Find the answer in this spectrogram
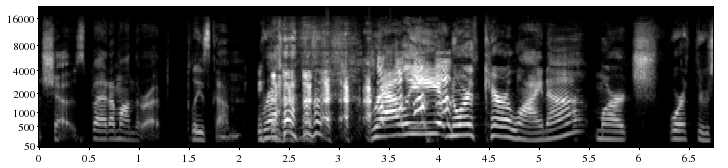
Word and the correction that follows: Raleigh: It is pronounced Raleigh. – Raleigh to the layman. – It's Raleigh. Yeah. I was like, Rally? Yeah. Because I'm from there.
